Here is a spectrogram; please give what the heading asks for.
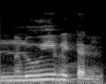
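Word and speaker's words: Louis Vuitton: दे improper रहने दे उसको बोलते लई विटन नहीं लुई विटन ही बो जाने दो जाने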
